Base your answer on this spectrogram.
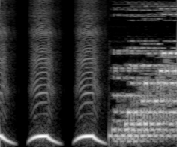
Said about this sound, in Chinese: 昨天半夜肚子饿了就泡了碗面，然后呢就把手机放泡面盒盒上压到起，结果电话一响，外加震动，手机掉进去了，掉进去了，是哪咋的？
